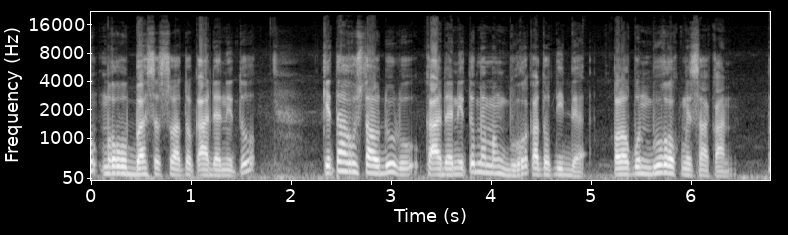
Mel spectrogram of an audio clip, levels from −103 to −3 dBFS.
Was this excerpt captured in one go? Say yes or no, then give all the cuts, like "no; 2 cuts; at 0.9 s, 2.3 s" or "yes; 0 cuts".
yes; 0 cuts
